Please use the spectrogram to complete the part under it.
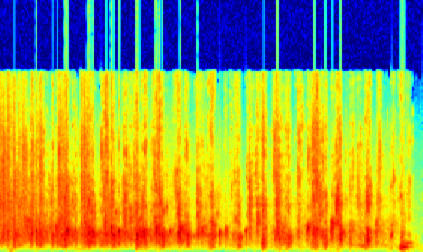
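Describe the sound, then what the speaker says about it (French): At a mayor's New Year greetings ceremony in La Croix-Helléan, an audience claps loudly and close, a busy crackle of many hands with distinct sharp claps standing out, sustained throughout. "Donc on peut les applaudir."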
